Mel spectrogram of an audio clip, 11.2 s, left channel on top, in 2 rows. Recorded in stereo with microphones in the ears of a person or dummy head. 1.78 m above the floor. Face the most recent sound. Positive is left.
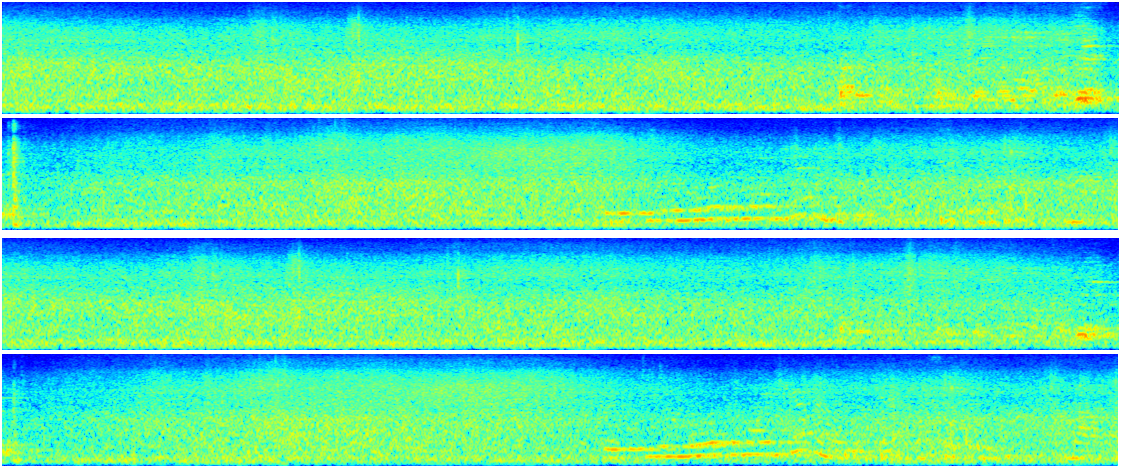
turn(degrees=-35)  # may be behind; listen again after turning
